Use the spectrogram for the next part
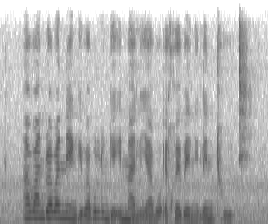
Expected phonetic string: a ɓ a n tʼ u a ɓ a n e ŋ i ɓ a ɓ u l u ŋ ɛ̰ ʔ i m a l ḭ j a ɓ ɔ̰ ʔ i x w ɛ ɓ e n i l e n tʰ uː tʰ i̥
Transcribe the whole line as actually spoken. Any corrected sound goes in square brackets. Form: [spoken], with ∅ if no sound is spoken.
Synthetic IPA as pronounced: a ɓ a n tʼ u a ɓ a n e ŋ i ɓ a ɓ u l u ŋ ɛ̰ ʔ i m a l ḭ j a ɓ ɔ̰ ʔ [ɛ] x w ɛ ɓ e n i l e n tʰ uː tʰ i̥

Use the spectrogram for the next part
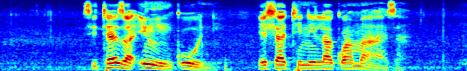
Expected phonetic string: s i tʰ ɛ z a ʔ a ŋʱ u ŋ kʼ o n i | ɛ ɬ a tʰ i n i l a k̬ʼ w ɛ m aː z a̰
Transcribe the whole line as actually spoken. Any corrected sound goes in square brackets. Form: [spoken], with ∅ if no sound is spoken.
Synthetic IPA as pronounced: s i tʰ ɛ z a ʔ [i] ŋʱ u ŋ kʼ o n i | ɛ ɬ a tʰ i n i l a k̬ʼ w [a] m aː z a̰

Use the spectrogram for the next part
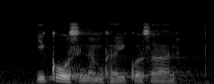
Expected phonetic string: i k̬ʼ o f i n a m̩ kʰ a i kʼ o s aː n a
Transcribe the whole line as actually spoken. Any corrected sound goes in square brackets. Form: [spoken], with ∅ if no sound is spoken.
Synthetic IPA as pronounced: i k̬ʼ o [s] i n a m̩ kʰ a i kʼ [ɔ] s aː n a

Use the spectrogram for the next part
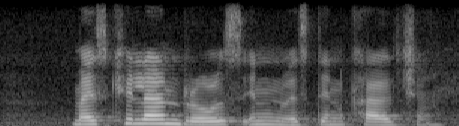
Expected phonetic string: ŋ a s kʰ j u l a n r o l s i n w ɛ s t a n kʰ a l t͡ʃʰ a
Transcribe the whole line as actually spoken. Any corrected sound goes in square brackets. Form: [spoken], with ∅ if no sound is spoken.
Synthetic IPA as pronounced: [m] a s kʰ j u l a n r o l s i n w ɛ s t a n kʰ a l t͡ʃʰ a

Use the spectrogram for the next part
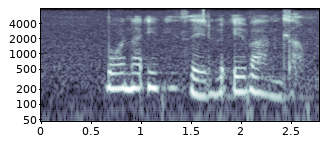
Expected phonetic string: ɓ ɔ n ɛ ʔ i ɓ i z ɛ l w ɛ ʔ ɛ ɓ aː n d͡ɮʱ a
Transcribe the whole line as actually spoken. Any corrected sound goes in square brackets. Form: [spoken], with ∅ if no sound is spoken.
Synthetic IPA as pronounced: ɓ ɔ n [a] ʔ i ɓ i z ɛ l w ɛ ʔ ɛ ɓ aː n d͡ɮʱ a

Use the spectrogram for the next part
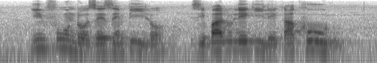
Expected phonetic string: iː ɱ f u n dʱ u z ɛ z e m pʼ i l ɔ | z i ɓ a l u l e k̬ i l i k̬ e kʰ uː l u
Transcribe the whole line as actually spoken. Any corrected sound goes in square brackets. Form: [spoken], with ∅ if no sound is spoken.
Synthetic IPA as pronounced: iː ɱ f u n dʱ [ɔ] z ɛ z e m pʼ i l ɔ | z i ɓ a l u l e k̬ i l [ɛ] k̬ [a] kʰ uː l u

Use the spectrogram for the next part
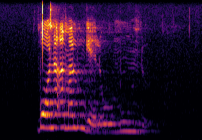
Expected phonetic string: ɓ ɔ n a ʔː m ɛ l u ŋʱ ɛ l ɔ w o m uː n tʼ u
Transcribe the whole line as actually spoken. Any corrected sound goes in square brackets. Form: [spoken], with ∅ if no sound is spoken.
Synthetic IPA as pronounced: ɓ ɔ n a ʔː m [a] l u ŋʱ ɛ l ɔ w o m uː n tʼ u

